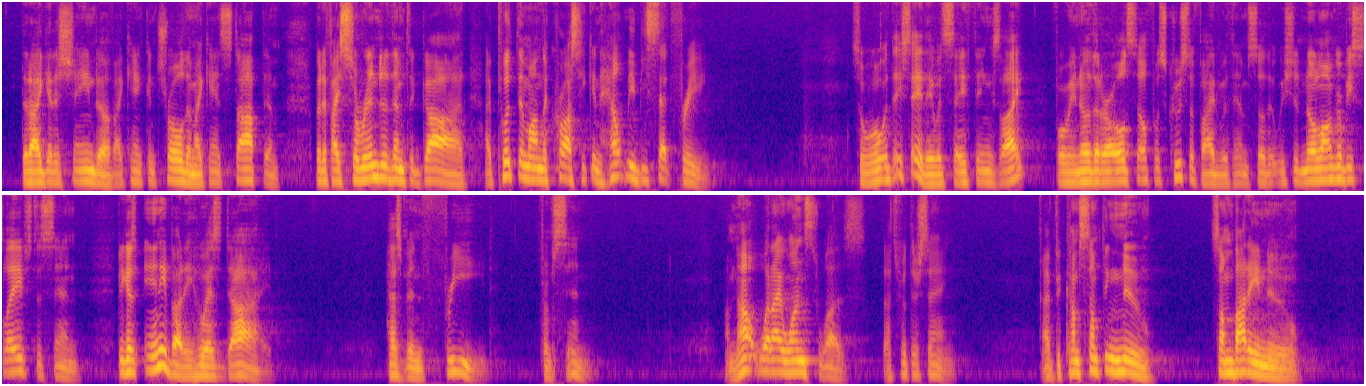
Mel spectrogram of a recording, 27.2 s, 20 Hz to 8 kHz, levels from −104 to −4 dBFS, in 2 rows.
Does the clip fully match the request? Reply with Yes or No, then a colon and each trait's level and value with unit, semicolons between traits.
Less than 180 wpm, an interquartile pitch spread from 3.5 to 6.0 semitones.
No: average, 200 wpm; average, 4.4 semitones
